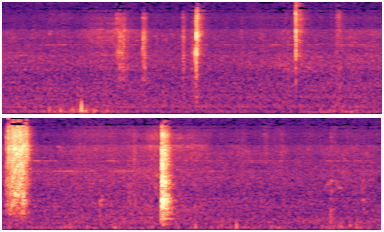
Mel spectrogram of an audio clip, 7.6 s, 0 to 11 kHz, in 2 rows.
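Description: Small sharp metallic clicks as a wood auger bit is fitted into the quick-release hex chuck of a Makita 14.4 V cordless impact driver, with a short rattle a little past the middle as the bit goes in and one loud click about two seconds before the end.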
